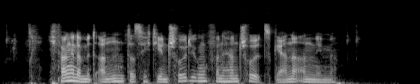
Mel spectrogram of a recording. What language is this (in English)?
German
